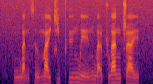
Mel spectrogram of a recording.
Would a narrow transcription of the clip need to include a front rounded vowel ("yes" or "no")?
yes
